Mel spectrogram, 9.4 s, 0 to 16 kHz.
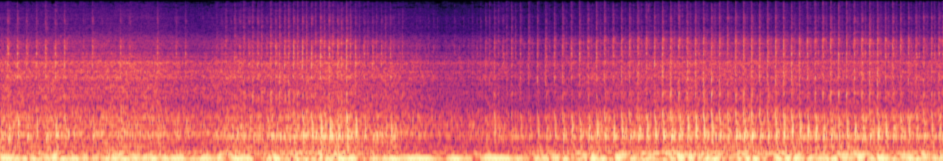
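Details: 2014 Jeep Wrangler JK with uneven knocking, about two or three a second, over a low running drone. Source not yet found; the rear driveshaft is suspected.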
